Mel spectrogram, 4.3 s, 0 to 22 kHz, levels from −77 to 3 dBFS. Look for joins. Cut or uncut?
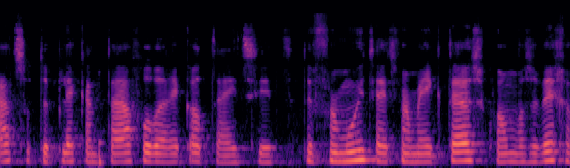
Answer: cut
